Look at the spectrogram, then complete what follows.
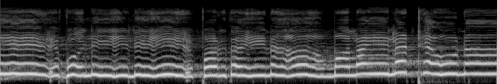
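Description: Instrumental interlude in a Nepali folk song: a single melody instrument plays a wavering, ornamented tune in short phrases, with the drums dropped out.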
